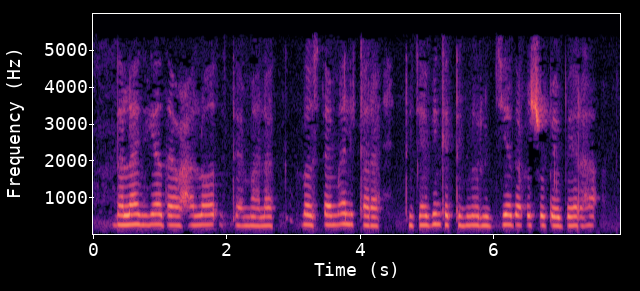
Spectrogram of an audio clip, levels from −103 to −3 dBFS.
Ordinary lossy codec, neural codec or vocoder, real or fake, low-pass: MP3, 32 kbps; none; real; 5.4 kHz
